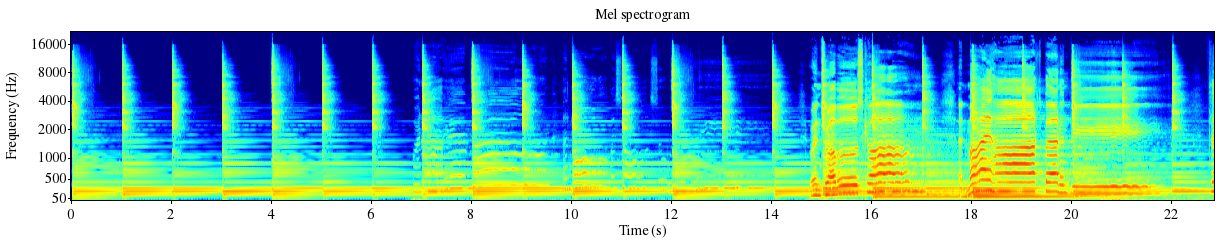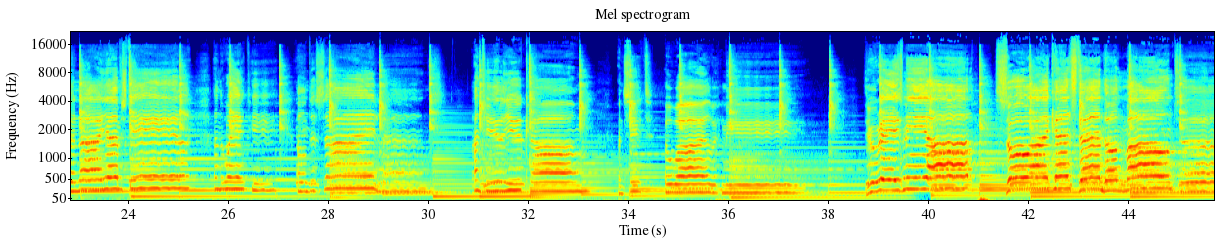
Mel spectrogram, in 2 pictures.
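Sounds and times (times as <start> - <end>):
tenor singing along: 6.8 - 14.0, 14.8 - 22.1, 22.8 - 30.3, 30.9 - 37.6, 38.7 - 45.7.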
